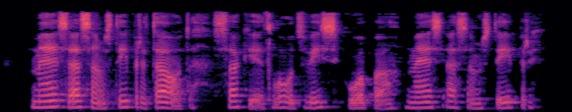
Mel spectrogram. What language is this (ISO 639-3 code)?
lav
